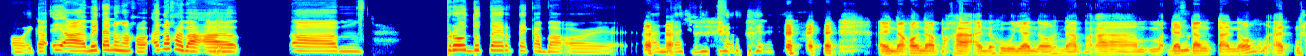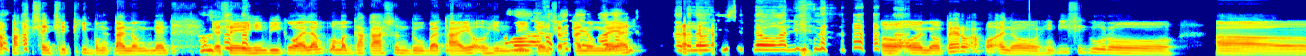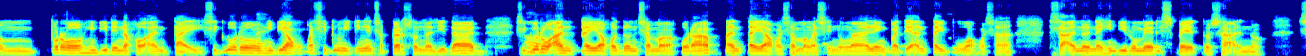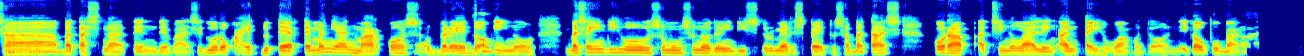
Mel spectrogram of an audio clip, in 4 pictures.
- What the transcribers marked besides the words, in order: tongue click; laughing while speaking: "anti-Duterte?"; laughing while speaking: "napaka sensitibong tanong din"; laugh
- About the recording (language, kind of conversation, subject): Filipino, unstructured, Ano ang pananaw mo sa sistema ng pamahalaan sa Pilipinas?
